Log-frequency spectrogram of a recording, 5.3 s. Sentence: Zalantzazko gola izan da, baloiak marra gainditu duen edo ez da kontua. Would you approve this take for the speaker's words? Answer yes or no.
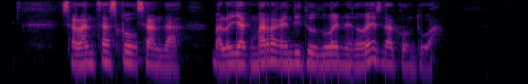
no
